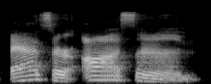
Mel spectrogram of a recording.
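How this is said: It is said in an excited tone.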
